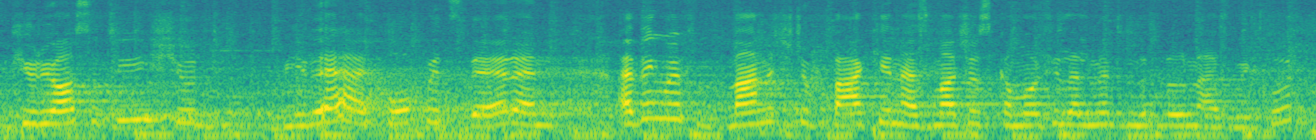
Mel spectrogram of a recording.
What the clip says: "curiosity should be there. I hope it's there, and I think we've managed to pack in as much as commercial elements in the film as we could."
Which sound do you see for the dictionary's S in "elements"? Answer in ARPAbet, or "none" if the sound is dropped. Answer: none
